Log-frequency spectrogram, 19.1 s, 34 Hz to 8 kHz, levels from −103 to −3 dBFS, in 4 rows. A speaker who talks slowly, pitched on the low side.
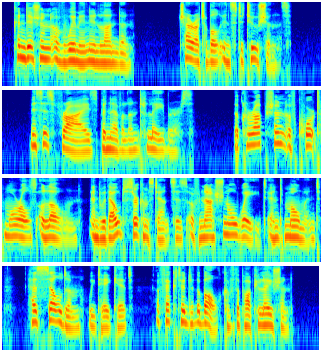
No: slow, 115 wpm; medium, 170 Hz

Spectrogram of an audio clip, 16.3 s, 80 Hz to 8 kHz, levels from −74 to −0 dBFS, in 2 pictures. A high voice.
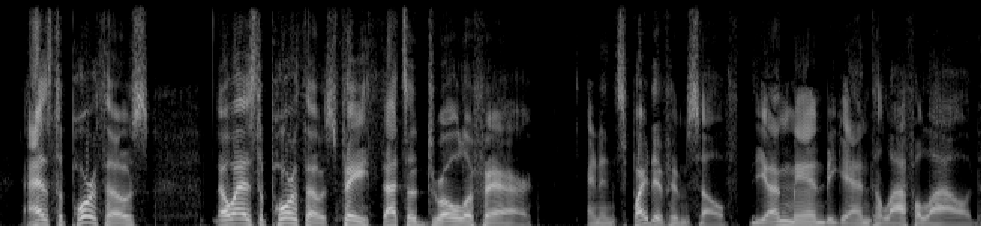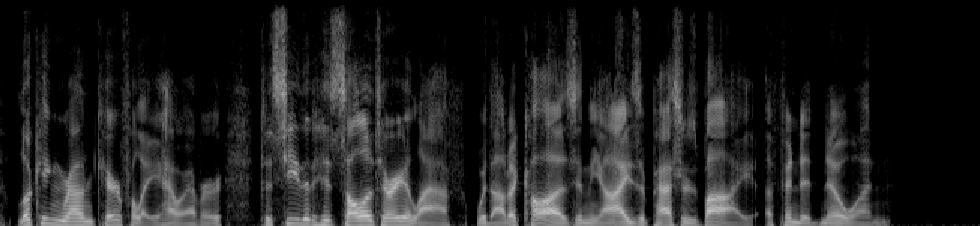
No: low, 115 Hz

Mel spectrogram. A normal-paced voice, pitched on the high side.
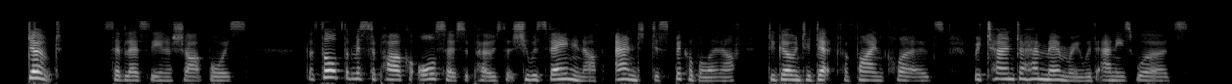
Yes: average, 175 wpm; high, 200 Hz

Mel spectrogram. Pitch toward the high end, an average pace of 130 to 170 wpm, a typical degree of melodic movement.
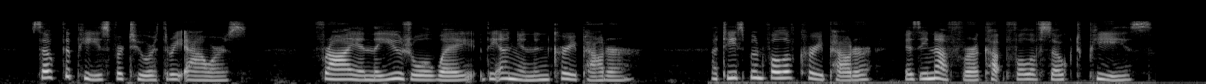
Yes: high, 225 Hz; average, 155 wpm; average, 4.0 semitones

